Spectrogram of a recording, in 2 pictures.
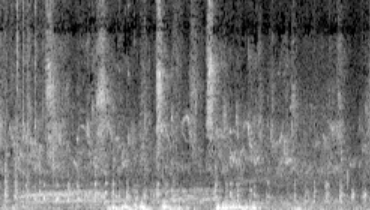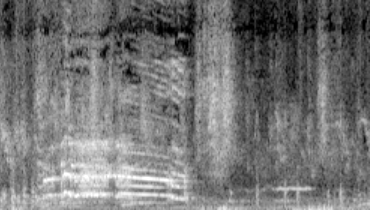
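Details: Rooster crowing in the morning in a farm village: low clucking and rustling first, then one loud, harmonic, drawn-out crow rising and holding before falling off, with small birds chirping throughout in the background.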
